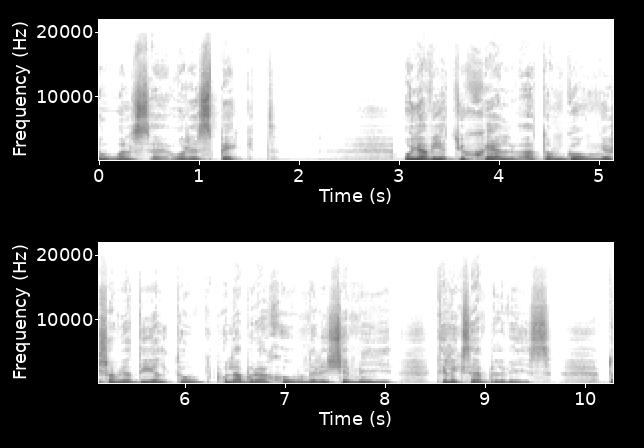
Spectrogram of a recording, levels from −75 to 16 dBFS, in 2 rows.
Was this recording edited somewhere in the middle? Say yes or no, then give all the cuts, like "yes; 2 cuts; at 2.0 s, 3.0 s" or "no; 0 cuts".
no; 0 cuts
